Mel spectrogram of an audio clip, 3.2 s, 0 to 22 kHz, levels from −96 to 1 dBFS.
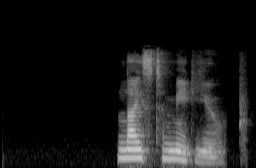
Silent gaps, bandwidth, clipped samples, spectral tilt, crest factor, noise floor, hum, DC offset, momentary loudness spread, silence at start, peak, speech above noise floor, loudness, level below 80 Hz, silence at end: none; 7.8 kHz; under 0.1%; -6 dB/octave; 22 dB; -86 dBFS; none; under 0.1%; 18 LU; 1.45 s; -8 dBFS; 59 dB; -27 LUFS; -70 dBFS; 0.15 s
